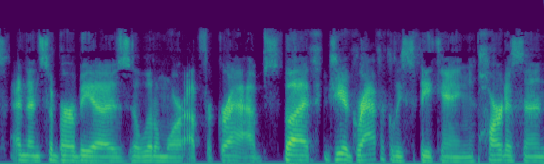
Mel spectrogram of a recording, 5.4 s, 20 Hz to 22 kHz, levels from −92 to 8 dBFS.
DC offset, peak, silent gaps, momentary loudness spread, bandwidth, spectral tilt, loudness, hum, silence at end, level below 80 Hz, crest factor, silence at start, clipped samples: 1%; -2 dBFS; none; 9 LU; 11 kHz; -4 dB/octave; -21 LUFS; none; 0 s; -54 dBFS; 20 dB; 0 s; under 0.1%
